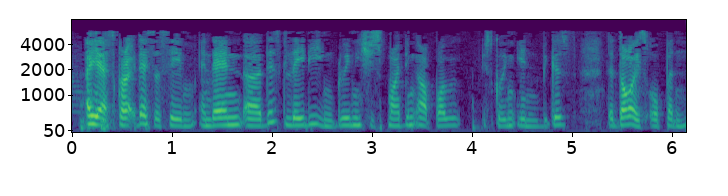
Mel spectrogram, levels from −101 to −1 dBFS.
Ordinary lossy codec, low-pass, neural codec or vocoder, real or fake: MP3, 24 kbps; 7.2 kHz; none; real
